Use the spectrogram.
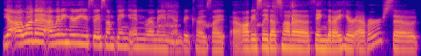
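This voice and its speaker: A woman's voice: fairly low pitch, brisk, fairly bright tone. A woman hosting a podcast, chatting casually and encouraging her guest with frequent affirmations. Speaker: podcast host. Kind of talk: casual interview chat.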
